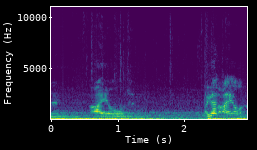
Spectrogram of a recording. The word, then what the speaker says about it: Ione: We're heading into Metaline Falls and Metaline and then Ione, and I got Ione right for sure.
